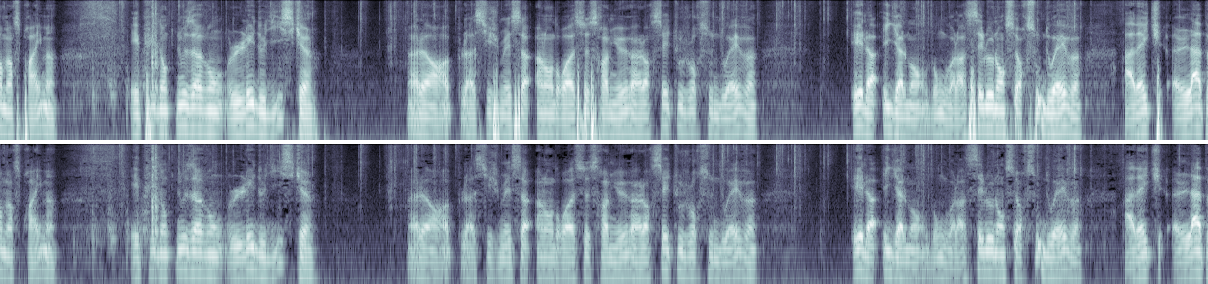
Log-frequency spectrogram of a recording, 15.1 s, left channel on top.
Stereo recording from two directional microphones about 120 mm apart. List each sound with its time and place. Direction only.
0.0 s speech: 45° left (ahead or behind)
5.5 s speech: 40° left (ahead or behind)
8.0 s speech: 15° left (ahead or behind)
9.1 s speech: 35° left (ahead or behind)
10.6 s speech: 40° left (ahead or behind); by 13.4 s 65° left (ahead or behind)
14.0 s speech: 40° left (ahead or behind)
